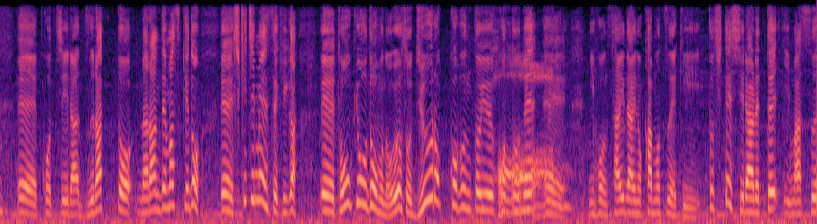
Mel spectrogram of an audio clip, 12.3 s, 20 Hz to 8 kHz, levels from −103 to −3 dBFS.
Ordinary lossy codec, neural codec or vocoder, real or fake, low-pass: none; codec, 16 kHz, 8 kbps, FreqCodec, larger model; fake; 7.2 kHz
